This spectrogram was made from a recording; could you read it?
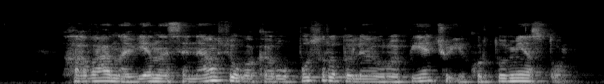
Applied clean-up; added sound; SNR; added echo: none; none; none; reverberation time 0.4 s.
